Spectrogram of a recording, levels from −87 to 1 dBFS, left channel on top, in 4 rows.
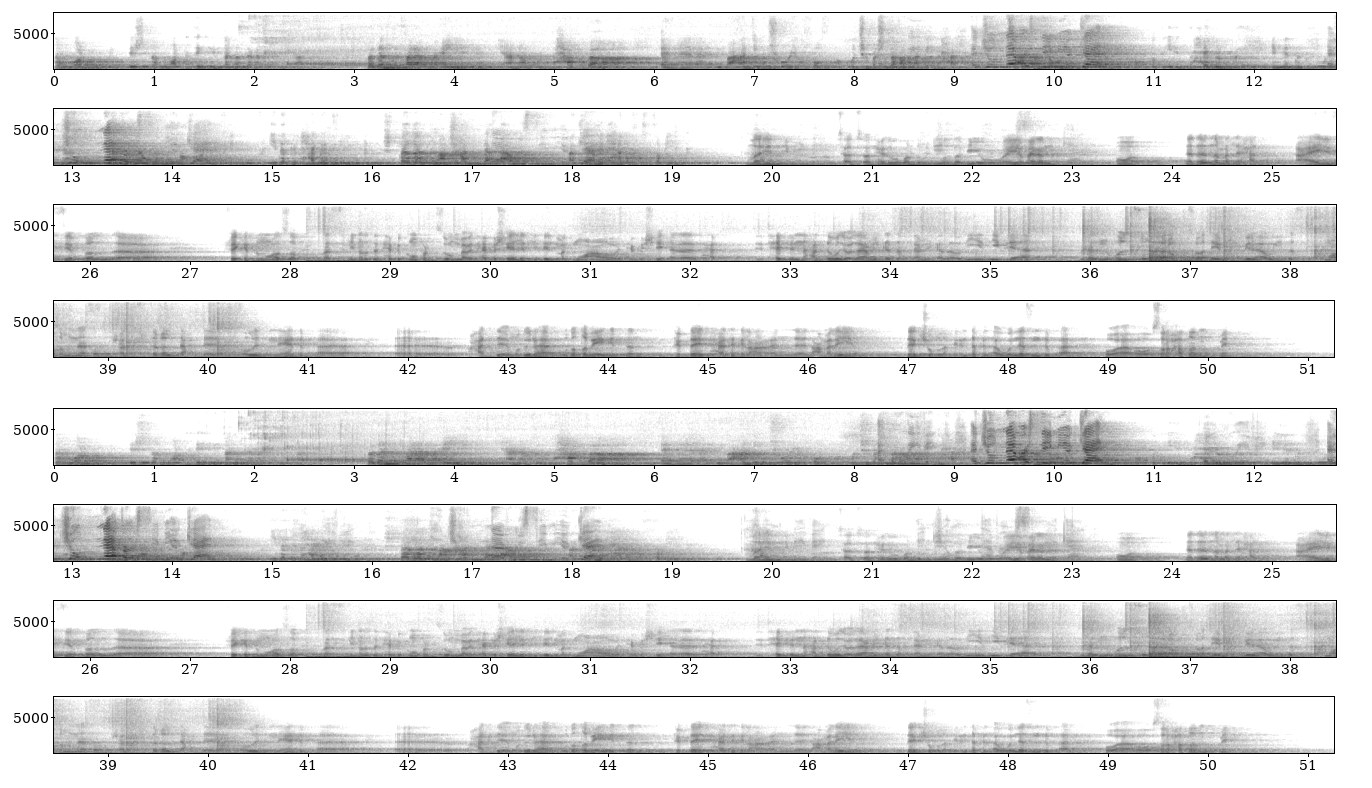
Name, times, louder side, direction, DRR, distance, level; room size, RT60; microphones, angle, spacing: voice 1, 0.0-2.5 3.1-9.1 9.5-11.9 12.1-13.0 13.3-17.6 17.9-19.0, left 1 dB, 40° left, -1 dB, 1.5 m, -35 dB
Fill (with liquid), 1.5-8.8, right 2 dB, 80° right, 1.4 m, -51 dB
Yell, 8.2-10.6 11.5-12.2 12.6-14.5 15.2-15.9 16.6-18.4 19.8-20.6 21.5-23.2, right 4 dB, 40° right, 0.4 m, -31 dB
voice 2, 19.7-22.8 23.4-23.7 24.1-26.7 27.4-32.3 32.6-35.6 35.9-41.4 41.8-44.4 44.7-46.5 47.0-50.2, left 1 dB, 20° left, 4 dB, 0.7 m, -39 dB
sound 1, 28.1-40.3, equal, ahead, 1.7 m, -42 dB
11.0 x 8.1 x 5.4 m, 2.4 s
head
